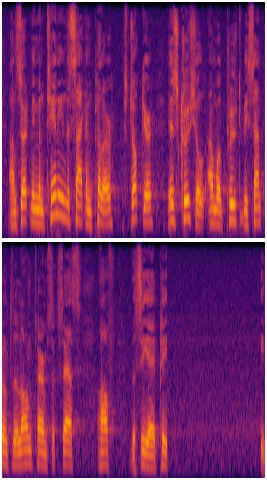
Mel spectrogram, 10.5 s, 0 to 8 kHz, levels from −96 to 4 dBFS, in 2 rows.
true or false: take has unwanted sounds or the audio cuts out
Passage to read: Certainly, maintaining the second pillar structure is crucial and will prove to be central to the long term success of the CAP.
false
